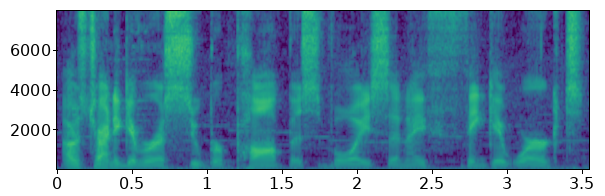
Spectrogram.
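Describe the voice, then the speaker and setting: A man giving live commentary while playing a video game, chatty and self-amused, reacting out loud as he plays. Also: on the low side, moderate pace, soft background music. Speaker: game streamer.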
